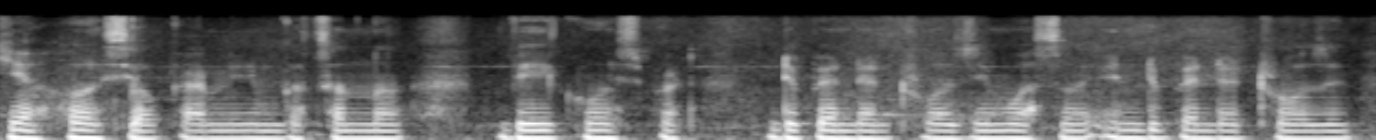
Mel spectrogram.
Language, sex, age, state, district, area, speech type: Kashmiri, male, 30-45, Jammu and Kashmir, Ganderbal, rural, spontaneous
